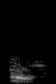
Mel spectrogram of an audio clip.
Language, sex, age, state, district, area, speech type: Kannada, male, 60+, Karnataka, Vijayanagara, rural, conversation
